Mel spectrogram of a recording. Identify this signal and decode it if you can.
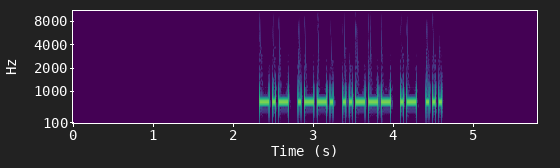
Morse code, heard as a keyed tone, about 31 wpm, 700 Hz. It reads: KP2AS
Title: USA Call Signs - 5 Characters - Repeated 3x - 30wpm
